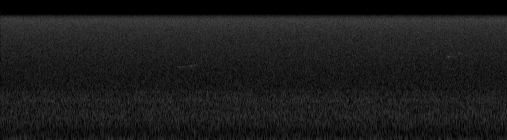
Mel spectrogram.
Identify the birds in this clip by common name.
Hermit Thrush, Mountain Chickadee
